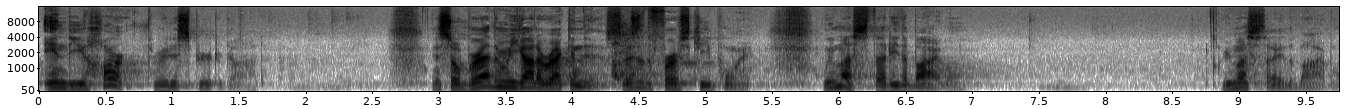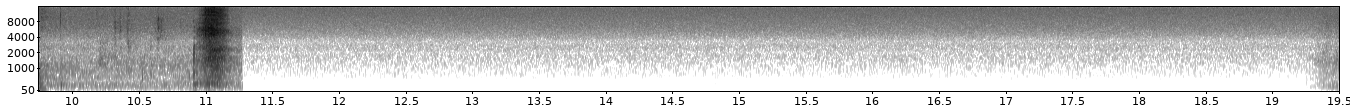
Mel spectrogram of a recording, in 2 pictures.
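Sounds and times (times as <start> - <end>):
speech: 0.0 - 1.6, 2.6 - 7.0, 8.9 - 9.8
hiss: 0.0 - 19.4
forceful nose blow: 10.9 - 11.3.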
